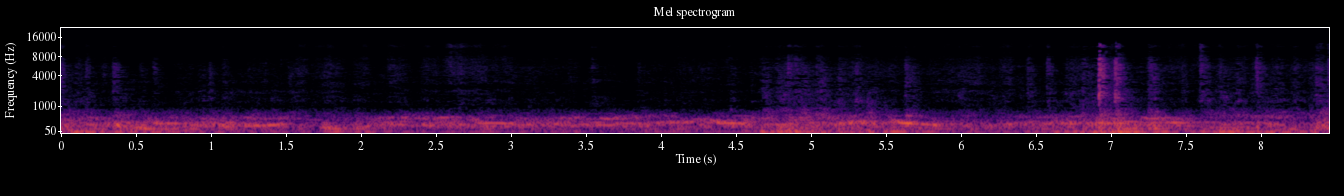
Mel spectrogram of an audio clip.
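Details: Several racing pigeons cooing together, deep rolling coos layered over one another, with scattered wing flaps and scratching sounds.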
